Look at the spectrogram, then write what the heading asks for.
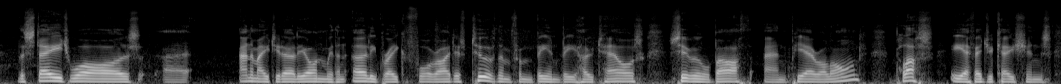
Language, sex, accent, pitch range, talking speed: English, male, British, 125-145 Hz, 160 wpm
